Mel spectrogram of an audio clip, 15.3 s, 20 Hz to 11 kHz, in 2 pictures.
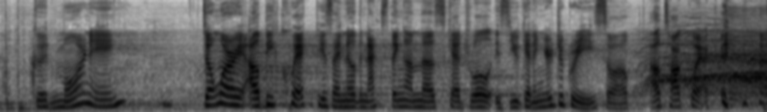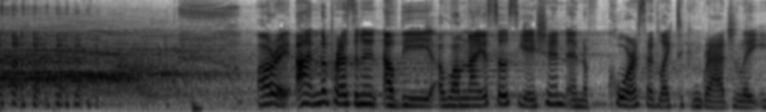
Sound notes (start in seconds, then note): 6.4 cheering; 7.6 laughing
